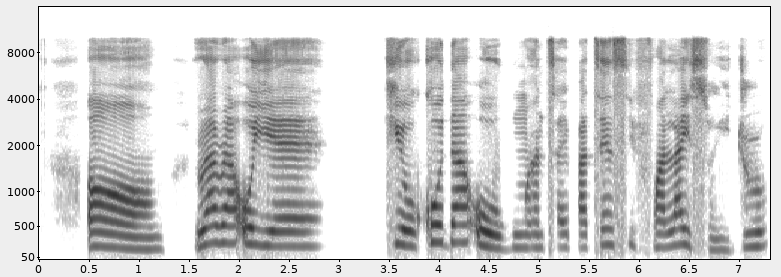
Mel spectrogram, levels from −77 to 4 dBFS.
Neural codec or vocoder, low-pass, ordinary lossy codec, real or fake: none; 9.9 kHz; Opus, 64 kbps; real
